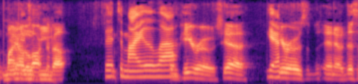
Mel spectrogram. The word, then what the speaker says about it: Ventimiglia: do is look at the scene with Milo Villa-Majiga. Like, how do you say his last name? I have no idea. You know what I'm talking about? Ventimiglia.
